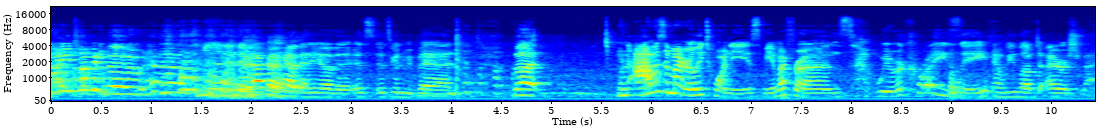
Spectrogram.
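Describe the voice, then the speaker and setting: With noticeable background noise and audible room echo, a woman speaks at a moderate pace, her fairly high voice showing very wide pitch swings and big swings in loudness. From US Midwest. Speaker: comedian. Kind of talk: stand-up.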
